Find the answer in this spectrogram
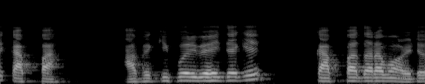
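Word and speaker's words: kappa: একে কাপ্পা দ্বারা প্রকাশ করা, এটার উচ্চারণ হচ্ছে কাপ্পা।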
